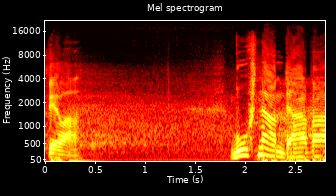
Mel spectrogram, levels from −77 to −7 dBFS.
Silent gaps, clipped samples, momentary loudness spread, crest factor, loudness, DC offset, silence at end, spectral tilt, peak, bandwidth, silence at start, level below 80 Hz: none; under 0.1%; 19 LU; 18 dB; -17 LUFS; under 0.1%; 0 s; -5 dB/octave; 0 dBFS; over 20 kHz; 0 s; -38 dBFS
